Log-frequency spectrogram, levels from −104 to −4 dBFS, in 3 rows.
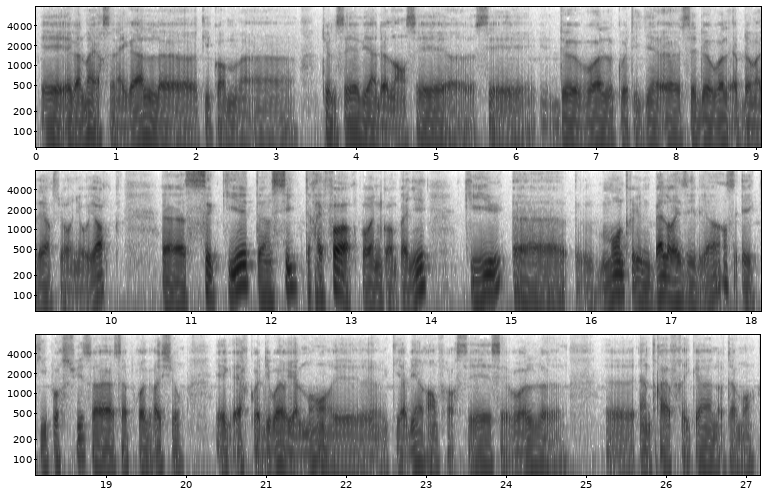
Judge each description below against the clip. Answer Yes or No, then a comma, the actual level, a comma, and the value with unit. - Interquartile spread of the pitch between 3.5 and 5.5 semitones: Yes, average, 3.8 semitones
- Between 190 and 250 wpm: No, slow, 145 wpm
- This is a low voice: Yes, very low, 75 Hz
